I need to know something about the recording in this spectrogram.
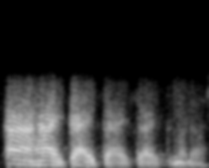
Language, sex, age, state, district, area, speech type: Kannada, female, 30-45, Karnataka, Kodagu, rural, conversation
